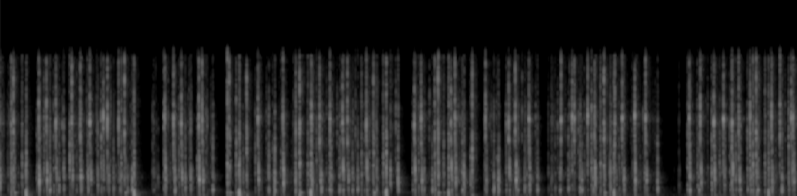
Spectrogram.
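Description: Both hands type with their fingertips on a black backlit mechanical keyboard with plastic keycaps. Rapid, bright, dry clicks and clacks run steadily, broken by a few brief pauses. The longest pause falls near the end.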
